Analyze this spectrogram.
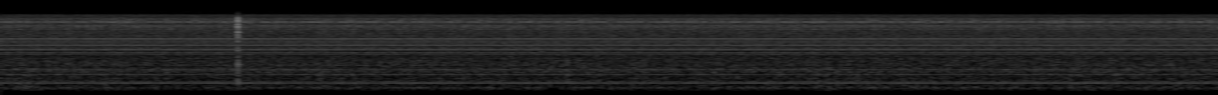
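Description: Steady electrical hum from the recording, a set of constant tones at several pitches over faint hiss, with one small click about a second in.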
